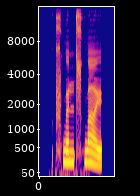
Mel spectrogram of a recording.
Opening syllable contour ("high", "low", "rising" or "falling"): high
